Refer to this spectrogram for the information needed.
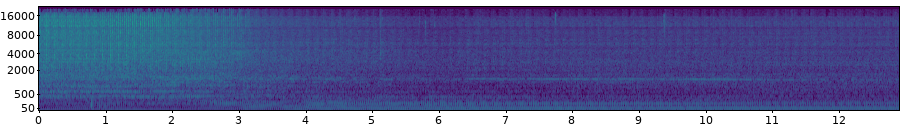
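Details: MK4 Jetta 1.8T first start after blown head gasket repair with replacement head, new timing belt, water pump, thermostat and temp sensor; cranks, catches first try, settles into steady even idle, no knock or misfire; smoky, owner suspects valve cover leak.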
